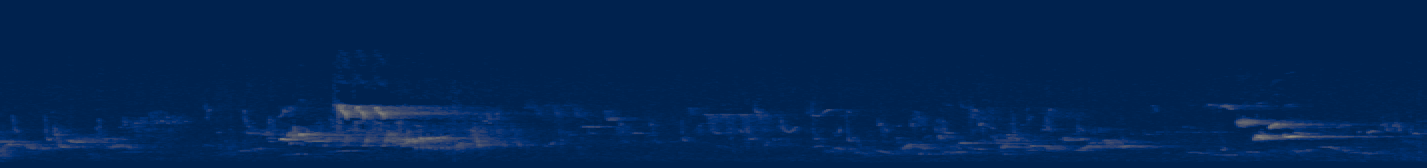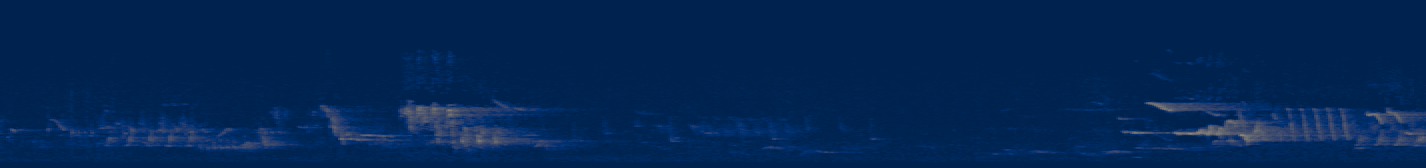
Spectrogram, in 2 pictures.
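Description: Forest birds singing: chirping and warbling song phrases in several louder bursts a few seconds apart, with quieter chirps between, the loudest near the end.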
